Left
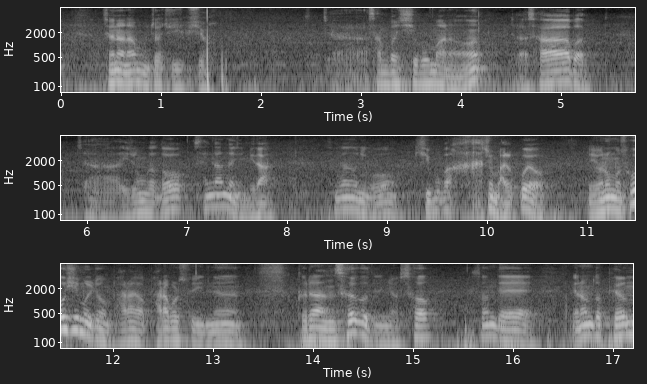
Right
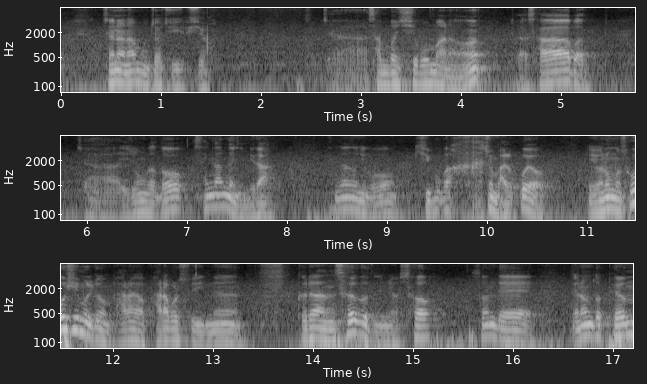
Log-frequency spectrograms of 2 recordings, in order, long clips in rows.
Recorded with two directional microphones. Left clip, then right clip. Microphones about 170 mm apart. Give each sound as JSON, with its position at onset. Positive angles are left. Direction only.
{"t": 0.4, "sound": "speech", "side_deg": -15}
{"t": 2.7, "sound": "speech", "side_deg": -30}
{"t": 3.7, "sound": "a man's voice", "side_deg": -15}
